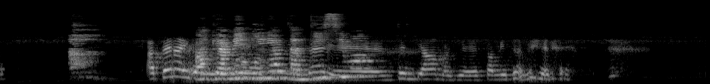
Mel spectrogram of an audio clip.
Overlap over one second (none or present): present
